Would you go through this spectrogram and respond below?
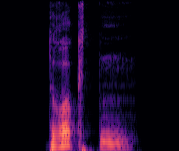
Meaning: inflection of drucken: 1. first/third-person plural preterite 2. first/third-person plural subjunctive II
- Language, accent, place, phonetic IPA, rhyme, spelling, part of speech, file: German, Germany, Berlin, [ˈdʁʊktn̩], -ʊktn̩, druckten, verb, De-druckten.ogg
